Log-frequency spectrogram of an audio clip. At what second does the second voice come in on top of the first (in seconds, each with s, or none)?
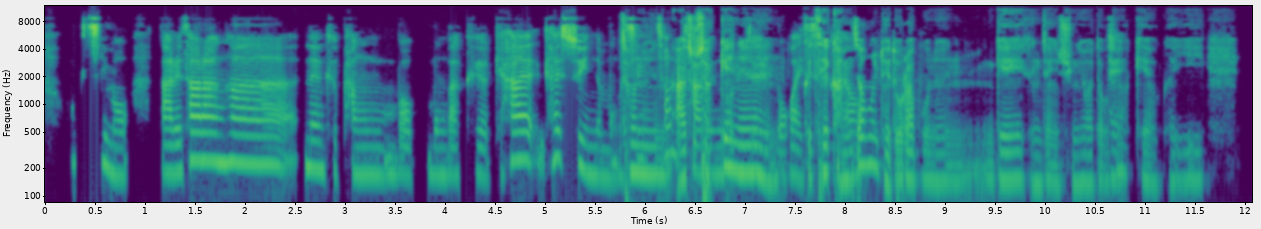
5.8 s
